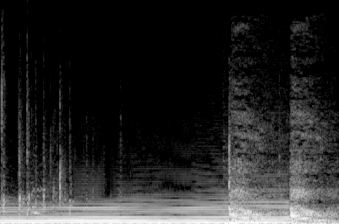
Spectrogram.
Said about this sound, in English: Full house. They brought the foghorn.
